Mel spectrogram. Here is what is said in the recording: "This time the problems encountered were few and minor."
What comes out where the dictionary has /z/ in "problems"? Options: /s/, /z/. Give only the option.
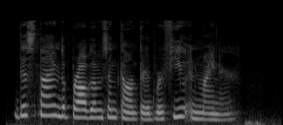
/s/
